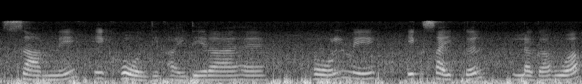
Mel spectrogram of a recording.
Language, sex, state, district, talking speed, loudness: Hindi, female, Punjab, Pathankot, 135 wpm, -17 LUFS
